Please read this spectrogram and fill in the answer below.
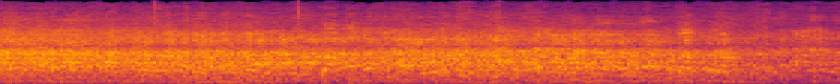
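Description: Studio audience laughing: a long, dense wave of many people's laughter that fades near the end.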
